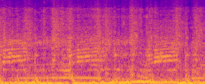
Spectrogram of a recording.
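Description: Loud dance music with a steady beat.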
